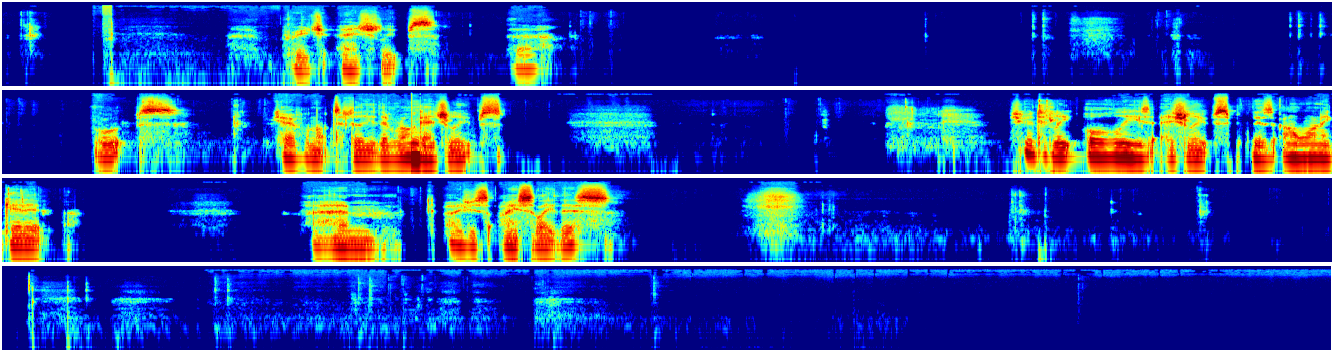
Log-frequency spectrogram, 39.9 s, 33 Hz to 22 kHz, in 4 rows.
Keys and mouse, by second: 0.0 shift+Tab, 3.2 alt+right click, 3.3 alt+click, 4.3 shift+x, 4.5-6.8 alt+drag, 7.5 click, 7.7 click, 8.7 ctrl+BackSpace, 9.5 click, 9.6 click, 10.1 ctrl+BackSpace, 11.1 ctrl+z, 11.2 alt+click, 11.8 shift+x, 11.9 alt+click, 13.8 ctrl+BackSpace, 15.1 click, 15.2 click, 16.2 ctrl+BackSpace, 16.7 alt+click, 17.6 shift+x, 18.3 click, 18.5 click, 19.3 ctrl+BackSpace, 20.1 shift+x, 20.2-22.2 alt+drag, 22.9 alt+q, 23.2 alt+click, 23.7 alt+middle click, 23.8 alt+right click, 24.0-27.4 alt+drag, 27.6 2, 28.0 click, 28.2 click, 28.8 alt+click, 30.4 click, 31.4 click, 32.4 click, 32.8 shift+x, 33.0 middle click, 33.2 right click, 34.6-39.8 drag.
